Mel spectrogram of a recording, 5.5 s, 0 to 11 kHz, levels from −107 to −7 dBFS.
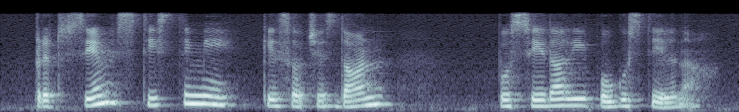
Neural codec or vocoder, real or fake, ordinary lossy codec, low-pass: codec, 16 kHz, 0.9 kbps, LongCat-Audio-Codec; fake; none; 7.2 kHz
